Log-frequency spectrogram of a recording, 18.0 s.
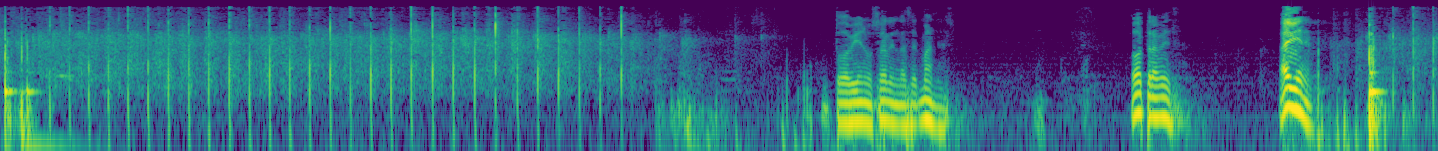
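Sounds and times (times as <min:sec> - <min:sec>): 
audience applause: 0:00.0 - 0:09.3, 0:16.8 - 0:17.9
speech: 0:10.5 - 0:12.0, 0:14.2 - 0:14.9, 0:16.0 - 0:16.6.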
